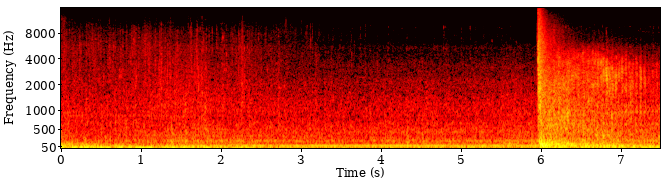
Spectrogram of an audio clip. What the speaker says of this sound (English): P4 trying to get a cheeky shot on this Sherman through the hedge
